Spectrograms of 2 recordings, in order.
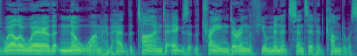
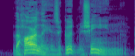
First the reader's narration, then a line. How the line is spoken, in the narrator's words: Bell said calmly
